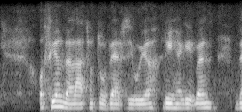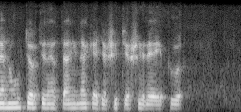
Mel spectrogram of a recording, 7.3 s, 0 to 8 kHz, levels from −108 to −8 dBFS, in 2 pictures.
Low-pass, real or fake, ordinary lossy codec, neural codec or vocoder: 7.2 kHz; fake; Opus, 16 kbps; codec, 16 kHz, 4 kbps, X-Codec, WavLM features, trained on Multilingual LibriSpeech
